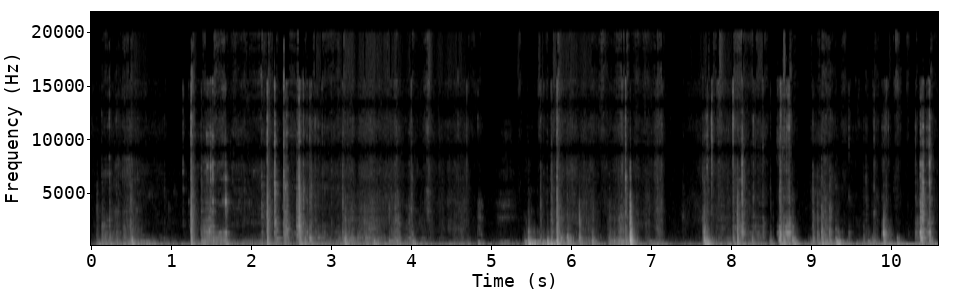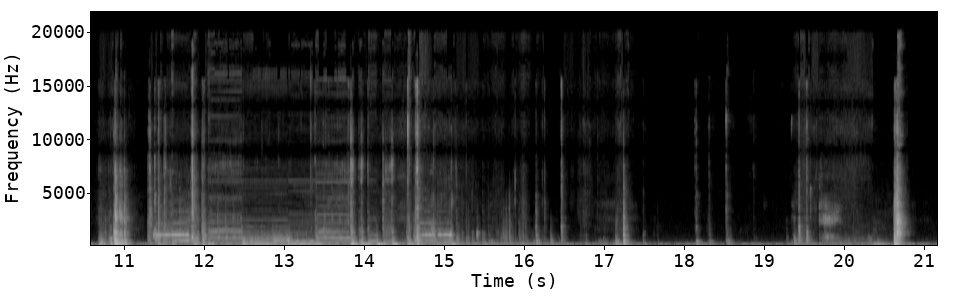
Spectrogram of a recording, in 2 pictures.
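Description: An embroidery machine stitching out a turkey-themed mug rug, a fast steady mechanical whirring and needle chatter running throughout at moderate volume, with a few faint clicks and brief pauses.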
